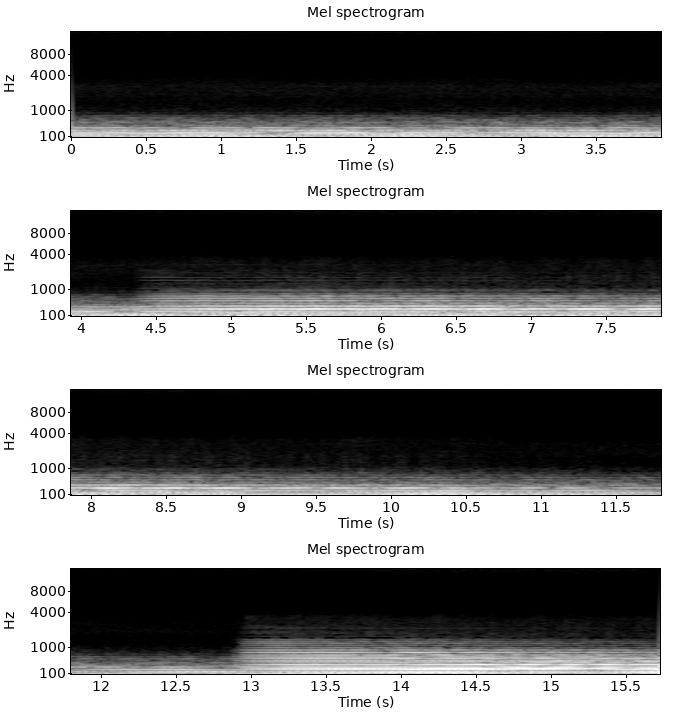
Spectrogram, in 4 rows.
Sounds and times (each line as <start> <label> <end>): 13.0 bowed guitar 15.7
